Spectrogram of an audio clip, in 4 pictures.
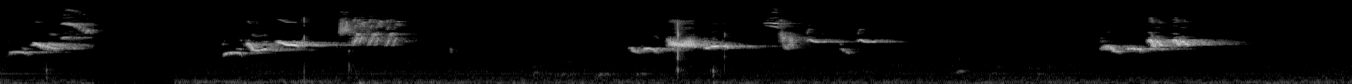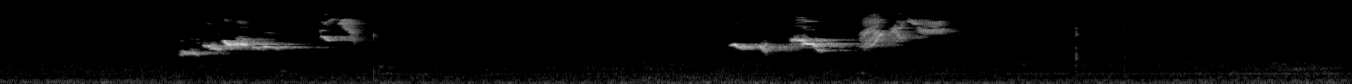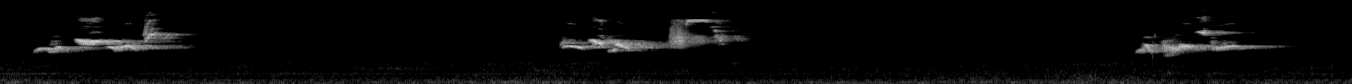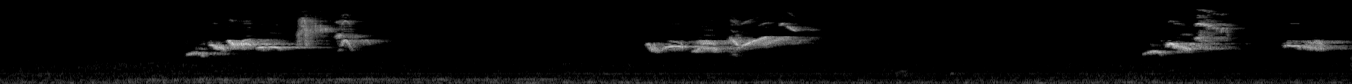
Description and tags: A bird sing in the night
bird, birds, birdsong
